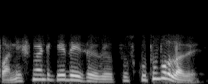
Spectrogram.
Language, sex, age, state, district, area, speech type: Dogri, male, 45-60, Jammu and Kashmir, Kathua, urban, conversation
